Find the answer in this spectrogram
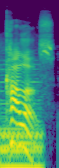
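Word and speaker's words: Kollos: Miranda says kos. So it's like kos. It's kos. Kos. Kos. It seems like kos is the right one.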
